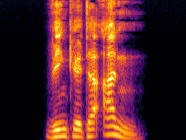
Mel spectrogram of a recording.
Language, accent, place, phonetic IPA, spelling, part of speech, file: German, Germany, Berlin, [ˌvɪŋkl̩tə ˈan], winkelte an, verb, De-winkelte an.ogg
- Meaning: inflection of anwinkeln: 1. first/third-person singular preterite 2. first/third-person singular subjunctive II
